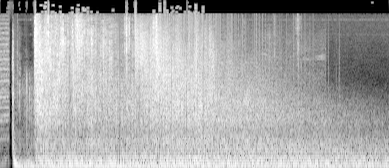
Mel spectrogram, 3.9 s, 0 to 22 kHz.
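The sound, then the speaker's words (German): A single loud cannon boom erupts suddenly, then a heavy, rumbling roar carries on for several seconds, overpowering, with no voices. “Teleos 63, feuerfrei.”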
